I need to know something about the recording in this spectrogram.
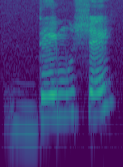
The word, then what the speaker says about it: Demouchet: I know y'all gonna say we're pronouncing it wrong, but we pronounce it the way it look. Facts. Okay, Yeah. so we do know that it's Demouchet.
